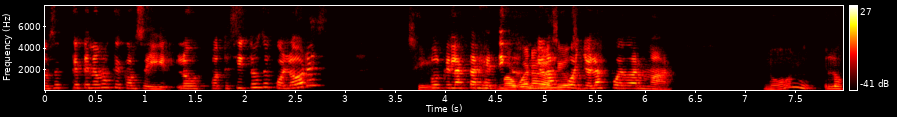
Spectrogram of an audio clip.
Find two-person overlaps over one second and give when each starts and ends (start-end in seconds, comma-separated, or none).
3.8-5.4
